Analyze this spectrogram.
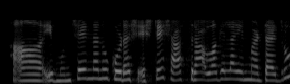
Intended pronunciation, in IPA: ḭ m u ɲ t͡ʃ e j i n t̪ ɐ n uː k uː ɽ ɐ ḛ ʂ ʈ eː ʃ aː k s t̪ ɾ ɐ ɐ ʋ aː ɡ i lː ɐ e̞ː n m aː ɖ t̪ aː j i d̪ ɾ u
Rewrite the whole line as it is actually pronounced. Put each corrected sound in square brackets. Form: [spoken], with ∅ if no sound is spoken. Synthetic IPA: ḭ m u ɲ t͡ʃ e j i n [d̪] ɐ n uː k uː ɽ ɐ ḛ ʂ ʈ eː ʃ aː [∅] s t̪ ɾ ɐ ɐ ʋ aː ɡ [ɛ] lː ɐ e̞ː n m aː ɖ t̪ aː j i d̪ ɾ u

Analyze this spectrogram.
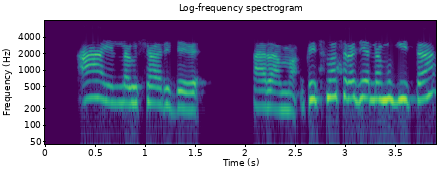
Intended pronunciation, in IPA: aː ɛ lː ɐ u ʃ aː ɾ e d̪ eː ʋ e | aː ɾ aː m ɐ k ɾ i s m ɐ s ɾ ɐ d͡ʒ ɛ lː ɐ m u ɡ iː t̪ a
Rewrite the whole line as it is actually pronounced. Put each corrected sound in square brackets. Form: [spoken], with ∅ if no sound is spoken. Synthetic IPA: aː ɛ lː ɐ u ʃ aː ɾ [i] d̪ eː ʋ e | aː ɾ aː m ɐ k ɾ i s m ɐ s ɾ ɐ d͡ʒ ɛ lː ɐ m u ɡ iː t̪ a

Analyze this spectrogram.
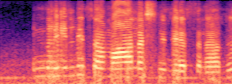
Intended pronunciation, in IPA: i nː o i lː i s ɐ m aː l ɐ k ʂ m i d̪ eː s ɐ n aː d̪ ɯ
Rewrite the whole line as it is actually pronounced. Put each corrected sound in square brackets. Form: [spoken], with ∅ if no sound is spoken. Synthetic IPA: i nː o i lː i s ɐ m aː l ɐ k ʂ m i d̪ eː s ɐ n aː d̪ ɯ

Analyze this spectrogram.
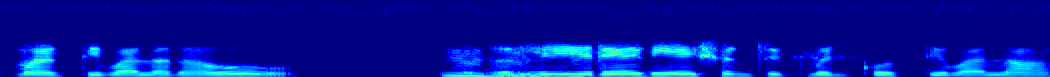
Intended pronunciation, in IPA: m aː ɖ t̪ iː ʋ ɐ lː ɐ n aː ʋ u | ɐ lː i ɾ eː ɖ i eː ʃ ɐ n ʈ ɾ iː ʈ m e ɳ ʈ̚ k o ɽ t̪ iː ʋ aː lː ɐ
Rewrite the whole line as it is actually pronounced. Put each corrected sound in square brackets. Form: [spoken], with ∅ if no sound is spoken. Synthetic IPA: m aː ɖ t̪ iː ʋ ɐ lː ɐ n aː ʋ u | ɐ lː i ɾ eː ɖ i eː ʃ ɐ n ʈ ɾ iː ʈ m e ɳ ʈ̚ k o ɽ t̪ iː ʋ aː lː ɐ

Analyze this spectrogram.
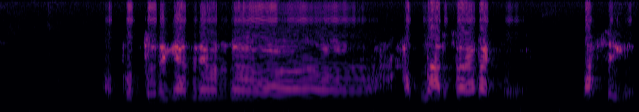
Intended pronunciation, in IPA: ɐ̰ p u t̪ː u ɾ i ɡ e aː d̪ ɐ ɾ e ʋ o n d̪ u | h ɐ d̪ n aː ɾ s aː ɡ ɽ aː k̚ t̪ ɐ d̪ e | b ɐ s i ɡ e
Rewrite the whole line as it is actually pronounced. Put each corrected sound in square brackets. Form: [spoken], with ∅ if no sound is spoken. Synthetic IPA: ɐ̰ p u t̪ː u ɾ i ɡ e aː d̪ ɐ ɾ e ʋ o n d̪ u | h ɐ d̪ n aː ɾ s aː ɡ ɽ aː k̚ t̪ ɐ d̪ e | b ɐ s i ɡ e

